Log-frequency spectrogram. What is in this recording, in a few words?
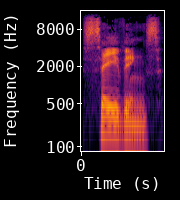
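"savings", English, British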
